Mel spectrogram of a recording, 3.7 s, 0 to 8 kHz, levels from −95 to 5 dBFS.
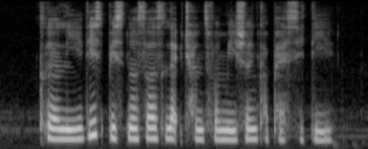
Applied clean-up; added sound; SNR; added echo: none; none; none; none.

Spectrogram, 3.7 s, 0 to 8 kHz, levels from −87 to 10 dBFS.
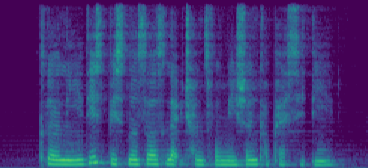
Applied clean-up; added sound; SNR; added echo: neural separator model SepFormer DNS4.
